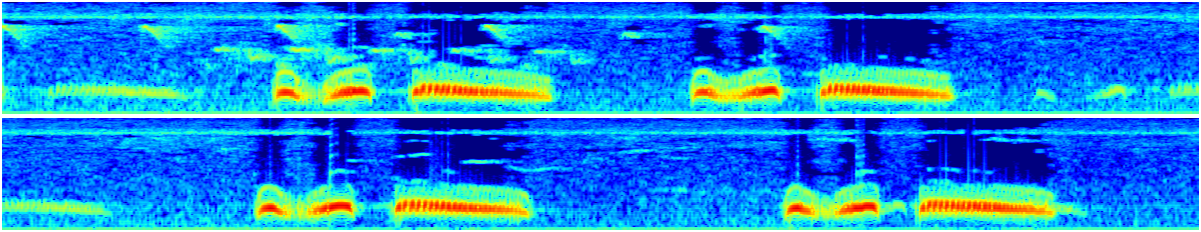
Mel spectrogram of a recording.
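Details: Spotted dove calling as a hunting lure. Phrases begin with a quavering double note and end in a long mellow coo, spaced about one and a half seconds apart. Softer low coos fall between them, with light high chirps early on.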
